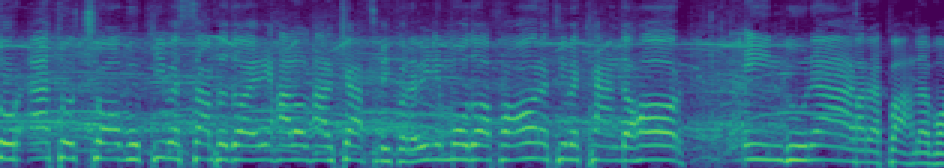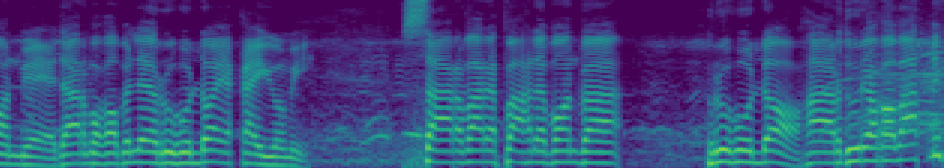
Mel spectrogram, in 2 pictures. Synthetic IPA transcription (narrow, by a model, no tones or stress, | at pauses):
soɾʔæt̪ʰot͡ʃʰɒːbuːcʰiːbesæmt̪ed̪ɒːeɾijɦælɒːlɦæɾcʰæt̪miːkonebiniːmmod̪ɒːfeʔɒːnet̪ʰiːmecʰænd̪eɦɒːɾiŋɡuːneæɾepæhlevɒːnmijɒːjed̪æɾmoɣɒːbeleɾuːholːɒːjeqæjːomḭː | sæɾvæɾepæhlevɒːnvæ | ɾuːholːɒːhæɾd̪uːɾeɣɒːbæt̪̚mi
